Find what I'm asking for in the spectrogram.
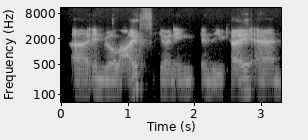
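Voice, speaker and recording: In a Texan accent, a man speaks with fairly low pitch and fairly even intonation. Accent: faint Texan. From Texas. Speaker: fashion designer. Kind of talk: interview.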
